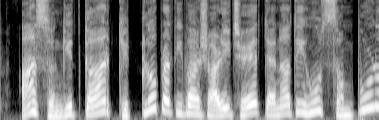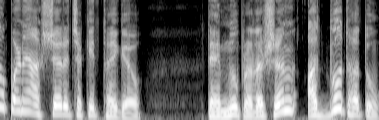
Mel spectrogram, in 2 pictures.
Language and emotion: Gujarati, surprised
